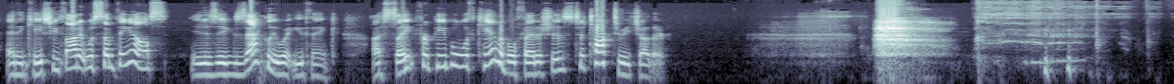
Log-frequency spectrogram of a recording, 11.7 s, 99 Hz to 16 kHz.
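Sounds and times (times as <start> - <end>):
speech: 0.1 - 6.8
deep breath drawn by a speaker: 7.5 - 9.7.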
